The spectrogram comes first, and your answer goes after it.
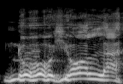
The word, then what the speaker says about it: Noyola: You No, can say no, Yola. I had to break it down for Lawrence. I said, let's go syllable by syllable.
